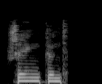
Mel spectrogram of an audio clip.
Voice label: "schenkend", German; adjectives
